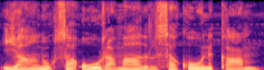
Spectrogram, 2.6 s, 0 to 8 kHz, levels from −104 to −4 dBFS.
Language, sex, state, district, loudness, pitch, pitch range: Garo, male, Meghalaya, South Garo Hills, -16 LUFS, 150 Hz, 130-170 Hz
